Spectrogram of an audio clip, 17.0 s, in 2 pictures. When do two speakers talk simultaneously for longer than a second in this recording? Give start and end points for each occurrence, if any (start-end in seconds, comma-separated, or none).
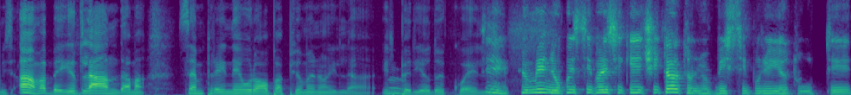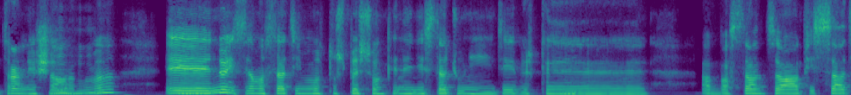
none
